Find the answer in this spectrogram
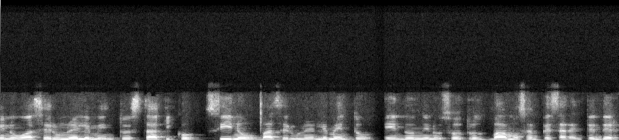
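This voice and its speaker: A man with a Colombian accent talks at a medium pitch. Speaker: software solutions presenter. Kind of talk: webinar product demo. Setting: online webinar.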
